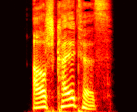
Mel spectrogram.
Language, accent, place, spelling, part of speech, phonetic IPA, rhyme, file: German, Germany, Berlin, arschkaltes, adjective, [ˈaʁʃˈkaltəs], -altəs, De-arschkaltes.ogg
- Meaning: strong/mixed nominative/accusative neuter singular of arschkalt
